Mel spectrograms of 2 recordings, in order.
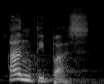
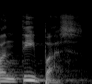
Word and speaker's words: Antipas: es el Herodes llamado Antipas o Antipas. En muchos libros lo he encontrado con el acento en la A. Yo lo conocí siempre como Antipas, pero este es el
